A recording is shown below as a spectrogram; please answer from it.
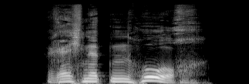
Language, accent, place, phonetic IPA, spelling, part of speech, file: German, Germany, Berlin, [ˌʁɛçnətn̩ ˈhoːx], rechneten hoch, verb, De-rechneten hoch.ogg
- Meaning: inflection of hochrechnen: 1. first/third-person plural preterite 2. first/third-person plural subjunctive II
